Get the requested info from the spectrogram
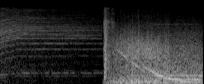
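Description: Electronic intro-logo sound effects: a rising synth sweep fades away, then about halfway through a sudden loud hit comes with a falling pitch glide that settles on a low held tone and cuts off suddenly.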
